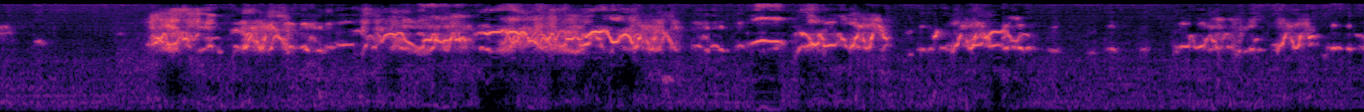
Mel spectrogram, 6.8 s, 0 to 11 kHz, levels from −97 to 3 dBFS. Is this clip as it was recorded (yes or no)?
no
